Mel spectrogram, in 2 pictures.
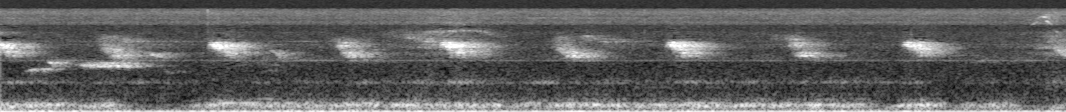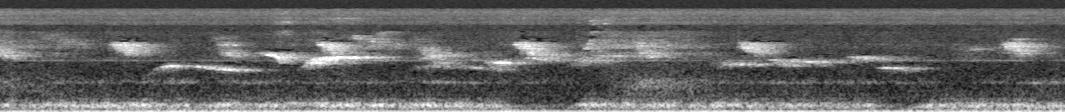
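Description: Faint bird chirping, short chirps repeated about twice a second with a few sliding calls between, over a low steady hum.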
